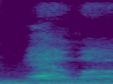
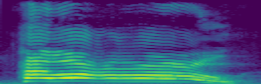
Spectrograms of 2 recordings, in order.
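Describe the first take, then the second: First: It is said very quietly. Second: It is said very loudly.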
